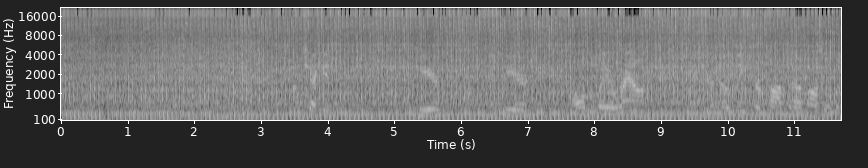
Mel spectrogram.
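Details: 2022 KTM 450 SXF after transmission repair (5th gear had failed), heat cycle on stand at about 154° and rising while checked for leaks: smooth, regular idle, no misses, rattles or knocking; normal warm idle.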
